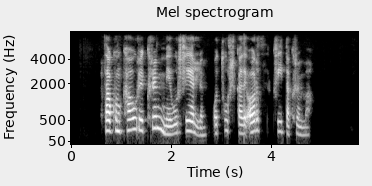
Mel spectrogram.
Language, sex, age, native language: Icelandic, female, 50-59, Icelandic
